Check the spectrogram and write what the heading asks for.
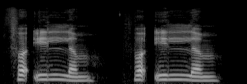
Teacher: नून साकिन है, उसके बाद हरूफ यरमलून में से लाम आ रहा है, लाम के ऊपर तशदीद है, मजबूती से इसको जमा कर पढ़ेंगे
